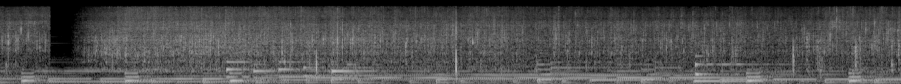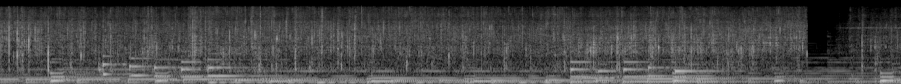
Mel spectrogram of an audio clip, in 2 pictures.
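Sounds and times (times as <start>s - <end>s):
background melody: 0.0s - 18.0s
fish sizzling in oil: 0.0s - 18.0s.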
